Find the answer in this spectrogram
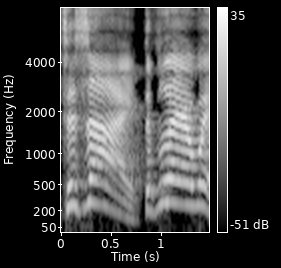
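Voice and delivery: ridiculous, very high, drawn-out voice. Retelling a prank on a roommate about a movie's ending: ridiculous Blair Witch voice. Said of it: "quoting that in a ridiculous his voice".

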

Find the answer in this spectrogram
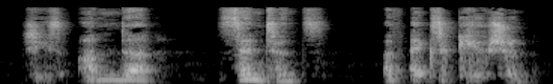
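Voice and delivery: hushed whisper, close to the ear. On tiptoe with his mouth close to her ear, whispering. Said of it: "put his mouth close to her ear and whispered".

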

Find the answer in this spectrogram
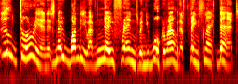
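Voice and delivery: taunting, sarcastic, mocking tone through tears. Sixteen-year-old mimicking their mum mid-argument: mocking tone. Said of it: "I assumed the best mocking tone I could".

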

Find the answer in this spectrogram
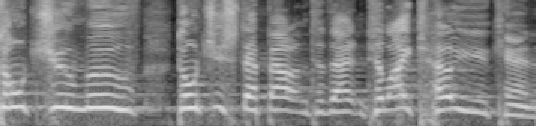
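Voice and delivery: very high, shrill, loud screaming. Speaker acting out a woman screaming at people passing by, retelling her screaming. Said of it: "she would be screaming at people".

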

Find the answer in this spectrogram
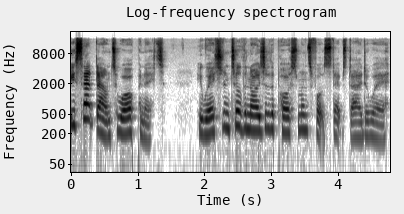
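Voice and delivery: plain reading voice

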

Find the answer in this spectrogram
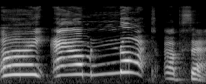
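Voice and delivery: shrill, very slow yell, stretching am. Narrator reads a girl answering her father's sympathy: yelling. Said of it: "yelled Ramona".

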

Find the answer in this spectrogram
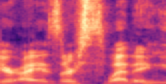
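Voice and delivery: usual speaking voice

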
